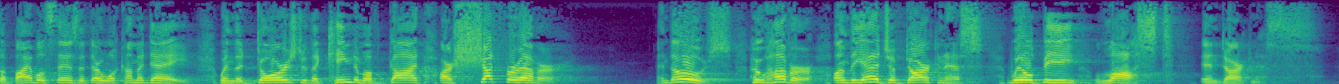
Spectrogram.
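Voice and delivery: loud, booming, ringing, proclaiming tone. Retelling what a man called out in Creole at the doors, in a loud voice. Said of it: "in the loud voice".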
